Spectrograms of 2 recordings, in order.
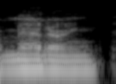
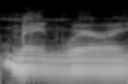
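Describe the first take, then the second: First: The first syllable sounds like 'man'. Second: The first syllable sounds like 'main'. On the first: The speaker calls it right. "it's closer to Mannering" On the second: The speaker calls it wrong. "it's not Mainwaring"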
